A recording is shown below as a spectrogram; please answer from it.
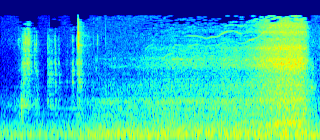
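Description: Plastic housing of a small plug-in ionic air purifier being pulled apart by hand. There are a few light clicks, then a rubbing, scraping noise of plastic parts sliding apart that grows louder toward the end.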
